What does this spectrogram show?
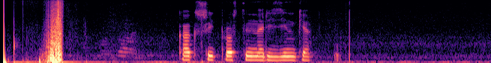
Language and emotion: Russian, neutral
